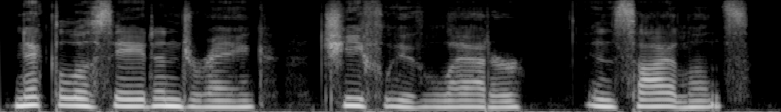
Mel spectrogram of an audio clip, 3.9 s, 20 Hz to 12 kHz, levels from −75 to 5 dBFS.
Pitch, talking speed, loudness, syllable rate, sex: 200 Hz, 140 wpm, -17 LUFS, 4.4 syllables/s, female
